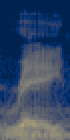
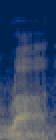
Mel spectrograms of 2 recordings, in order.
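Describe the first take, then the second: First: The name is said with an 'ay' vowel. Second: The name is said with an 'ah' vowel. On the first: This is how it was said in the past. "They used to pronounce it Ray" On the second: This is how people say it now. "but we all pronounce it Ra"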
